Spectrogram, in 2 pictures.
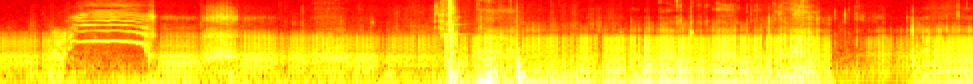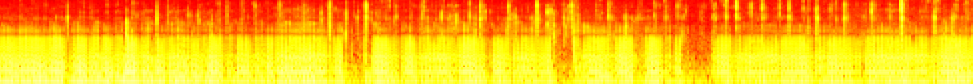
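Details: A cat eating gives one brief wavering meow at the start, followed by a long stretch of wet chewing, crunching and licking, with a loud click near five seconds.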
